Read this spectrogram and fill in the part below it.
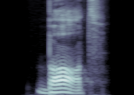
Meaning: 1. shelf (board fixed to the wall) 2. bordure 3. embankment, slope, sloped verge by a road 4. board (of a ship, airplane)
- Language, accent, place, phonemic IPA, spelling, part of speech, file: German, Germany, Berlin, /bɔʁt/, Bord, noun, De-Bord.ogg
